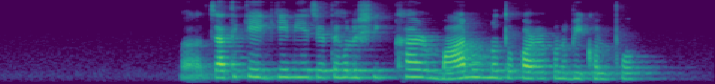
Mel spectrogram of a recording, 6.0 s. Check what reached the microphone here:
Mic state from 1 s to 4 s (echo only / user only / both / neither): user only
